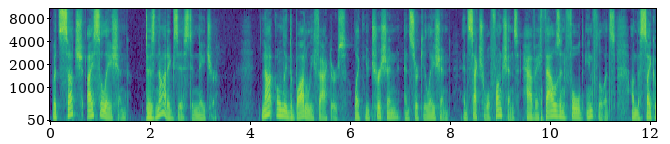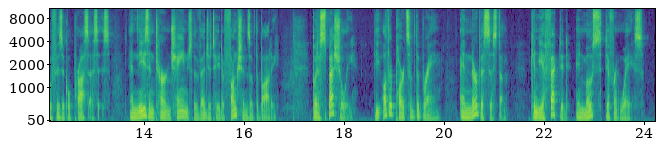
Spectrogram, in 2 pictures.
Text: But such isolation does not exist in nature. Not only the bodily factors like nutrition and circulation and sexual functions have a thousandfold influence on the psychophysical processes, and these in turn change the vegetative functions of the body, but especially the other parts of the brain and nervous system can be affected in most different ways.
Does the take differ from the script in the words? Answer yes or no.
no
